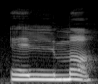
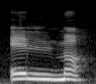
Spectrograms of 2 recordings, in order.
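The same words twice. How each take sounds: The two takes are said the same way.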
